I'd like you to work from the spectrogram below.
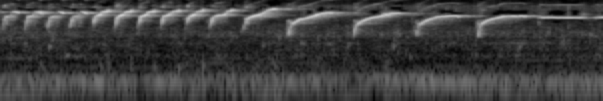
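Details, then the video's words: Spanish Timbrado canary from Spain, used as a master tutor for young canaries, singing a rapid series of short upslurred chips that slow into longer rising whistled swoops, ending on a held high note. "Masteran Kenari Spanish Timbrado Ori Spanyol"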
